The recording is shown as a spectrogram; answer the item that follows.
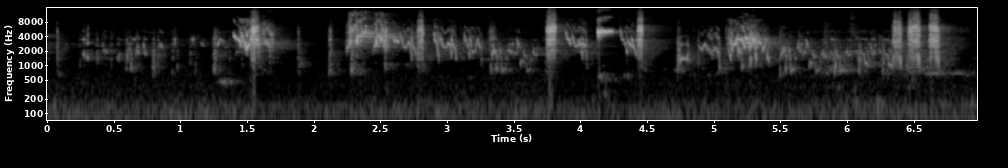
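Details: Budgerigars at home chattering steadily: quick ticking chirps, squeaky whistles and harsh buzzy notes in a lively, uneven stream with loud peaks throughout.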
